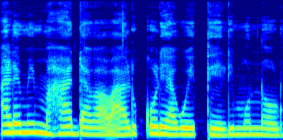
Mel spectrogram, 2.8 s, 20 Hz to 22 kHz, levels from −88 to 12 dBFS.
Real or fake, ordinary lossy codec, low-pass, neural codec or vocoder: real; none; none; none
